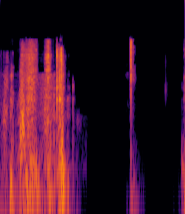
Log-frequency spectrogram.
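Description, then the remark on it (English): A voice imitates two people's teeth clicking together: a rough, scraping vocal burst followed by two short, sharp clicks separated by brief silences, fairly loud. “Our teeth clicked.”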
